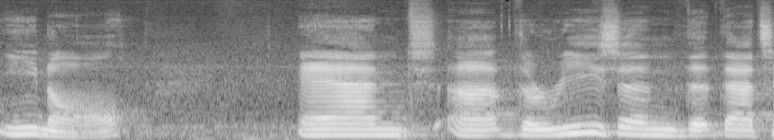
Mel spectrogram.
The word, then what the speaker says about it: enol: That's pronounced enol. The E is long, enol.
